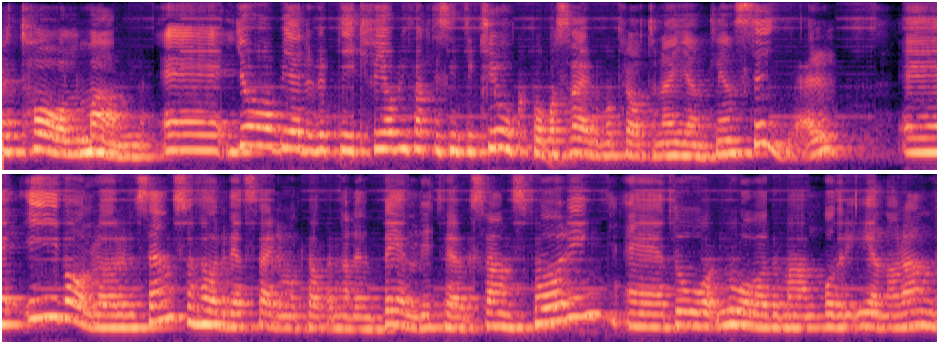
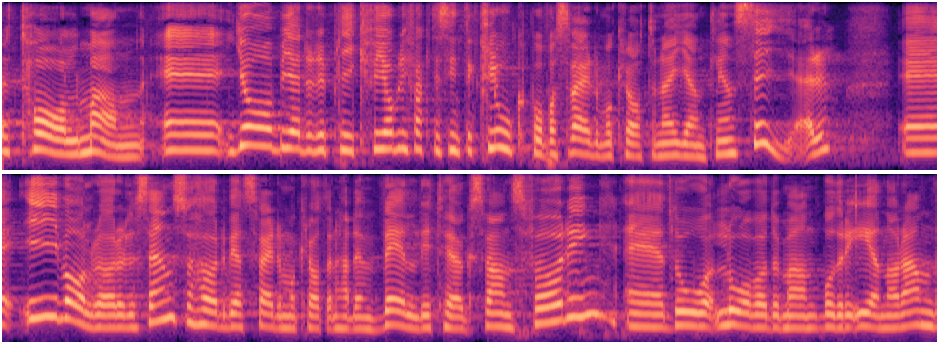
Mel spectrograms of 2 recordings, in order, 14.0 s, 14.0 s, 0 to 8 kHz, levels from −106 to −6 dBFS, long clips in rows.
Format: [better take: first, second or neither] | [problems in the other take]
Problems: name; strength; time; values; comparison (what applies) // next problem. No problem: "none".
second | noise reduction (neural separator model SepFormer DNS4)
